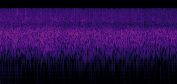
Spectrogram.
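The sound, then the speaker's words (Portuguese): The audience of the Igreja do Recreio applauds steadily, a dense, even wash of many hands clapping that holds at a constant level for the whole moment, with no voices rising above it. “Vamos aplaudir a Igreja do Recreio.”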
